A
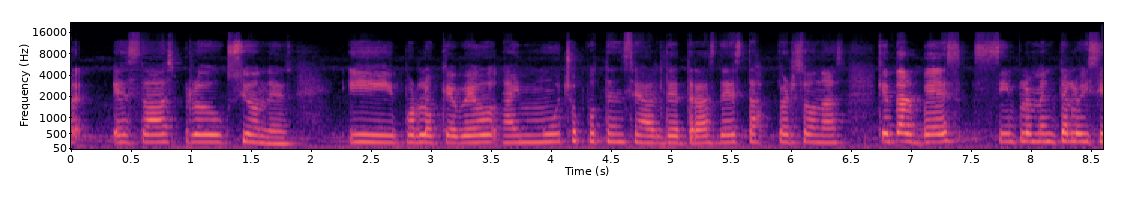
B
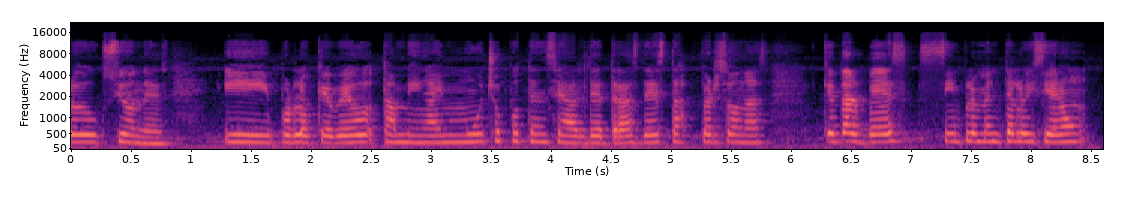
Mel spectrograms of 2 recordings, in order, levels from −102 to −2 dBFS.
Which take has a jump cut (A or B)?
A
